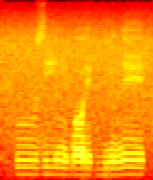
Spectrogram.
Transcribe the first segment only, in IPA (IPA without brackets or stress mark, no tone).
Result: uː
